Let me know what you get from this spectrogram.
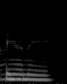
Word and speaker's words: Annie: So she would, like, have I been saying Anne or Annie? Because her name's Annie.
